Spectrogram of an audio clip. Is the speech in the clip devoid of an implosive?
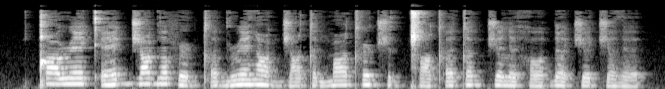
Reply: no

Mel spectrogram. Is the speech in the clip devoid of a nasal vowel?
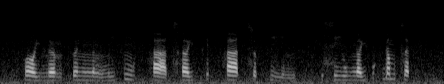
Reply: yes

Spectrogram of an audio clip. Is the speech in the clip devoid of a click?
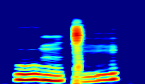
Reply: no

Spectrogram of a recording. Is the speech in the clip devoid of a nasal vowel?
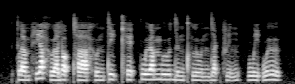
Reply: yes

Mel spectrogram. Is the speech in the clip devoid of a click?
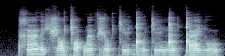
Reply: no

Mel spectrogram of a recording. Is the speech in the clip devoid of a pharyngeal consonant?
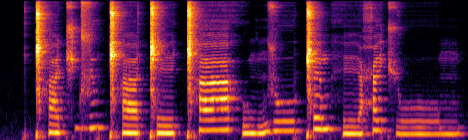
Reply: no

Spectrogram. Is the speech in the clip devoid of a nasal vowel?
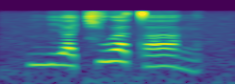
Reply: yes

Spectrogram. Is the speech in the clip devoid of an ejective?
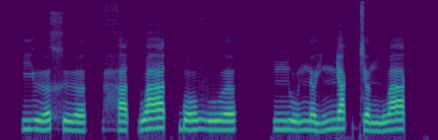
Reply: yes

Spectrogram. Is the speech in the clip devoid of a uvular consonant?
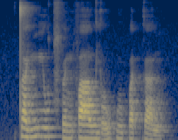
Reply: yes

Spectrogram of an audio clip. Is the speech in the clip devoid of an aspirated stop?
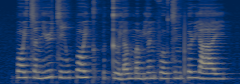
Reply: no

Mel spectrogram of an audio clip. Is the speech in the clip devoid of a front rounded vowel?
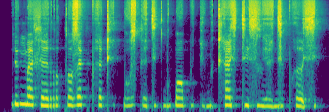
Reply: no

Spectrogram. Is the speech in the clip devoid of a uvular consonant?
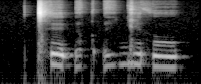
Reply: no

